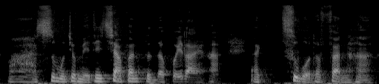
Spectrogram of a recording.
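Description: A middle-aged man, a pastor, giving a humorous sermon, telling lively anecdotes peppered with casual tag particles and English phrases. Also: medium pitch, brisk, husky. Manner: lively storytelling with frequent "哈" tags and English phrases.

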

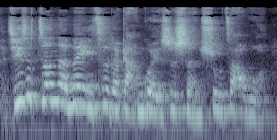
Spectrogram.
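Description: A young woman with a high voice tells her testimony from the pulpit. She is emotional and vivid, slipping into the voices of the people in her story. The room is echoey. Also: lively intonation, brisk. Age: young adult. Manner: emotional storytelling, acting out quotes. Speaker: preacher. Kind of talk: testimony sermon.

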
